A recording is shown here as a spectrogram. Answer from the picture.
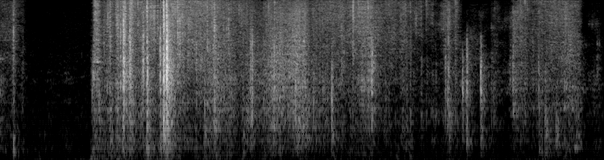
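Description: A bag of turtle food crinkling and rustling as a hand handles it, starting about half a second in, loudest just after a second in, and trailing off near the end.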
